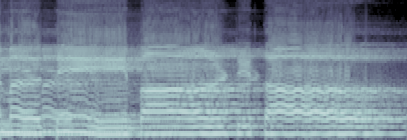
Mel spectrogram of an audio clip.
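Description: A man singing a devotional naat into a microphone, drawing out long, wavering held notes. The final note starts to die away at the very end.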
